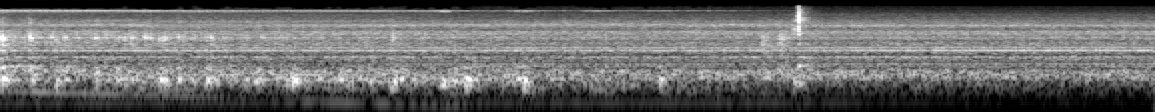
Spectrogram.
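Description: Three-phase electric motor, run from a variable frequency drive, slowing down after being stopped: its hum slowly falls in pitch and fades over the first couple of seconds, under a steady whir. A single sharp click about four seconds in.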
